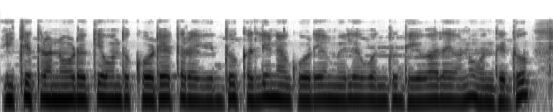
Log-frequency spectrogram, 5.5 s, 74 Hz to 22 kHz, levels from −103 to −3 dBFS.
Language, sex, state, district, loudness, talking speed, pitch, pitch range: Kannada, male, Karnataka, Koppal, -14 LUFS, 130 wpm, 145 Hz, 140-150 Hz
